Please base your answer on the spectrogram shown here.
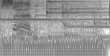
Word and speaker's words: salmon: need you want some salmon I know y'all ghetto ones y'all think that it's called salmon you you don't know that the L is silent cuz you ain't never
